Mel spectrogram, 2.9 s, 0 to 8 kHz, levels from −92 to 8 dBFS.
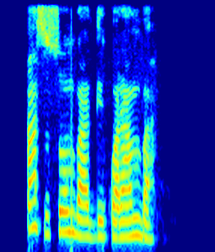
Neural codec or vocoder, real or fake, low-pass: vocoder, 44.1 kHz, 128 mel bands, Pupu-Vocoder; fake; 7.2 kHz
